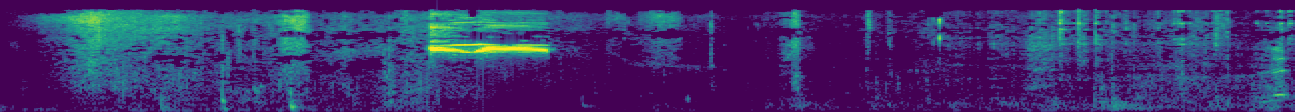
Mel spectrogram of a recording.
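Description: A single shrill whistle blast rings out for a tack during light-wind sailing practice, lasting under a second amid soft water, rigging creaks and faint voices.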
